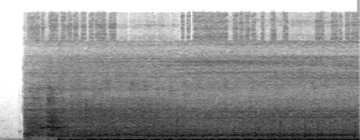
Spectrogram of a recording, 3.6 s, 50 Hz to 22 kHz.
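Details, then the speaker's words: 1995 BMW K75RT after sitting 8–9 years, just fitted new Z intake pipe, started cold on choke: lumpy uneven idle about four pulses a second that never smooths out; rough cold idle. "So, we are still sitting right there. Um, and if I Yeah. So, to be fair, the bike isn't warmed up, but"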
